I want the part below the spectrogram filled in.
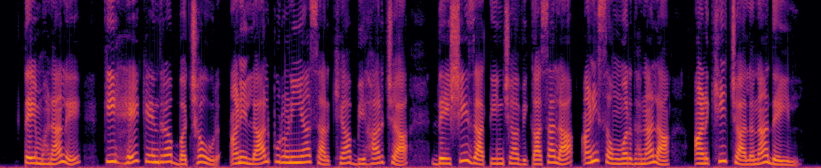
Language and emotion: Marathi, neutral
